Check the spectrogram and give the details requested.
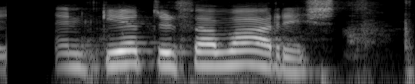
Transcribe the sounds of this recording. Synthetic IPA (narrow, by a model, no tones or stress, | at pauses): ɛncɛːt̪ʏɾ̥θaðvaːɾɪst̪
